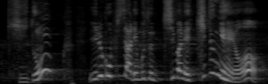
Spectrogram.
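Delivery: usual speaking voice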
